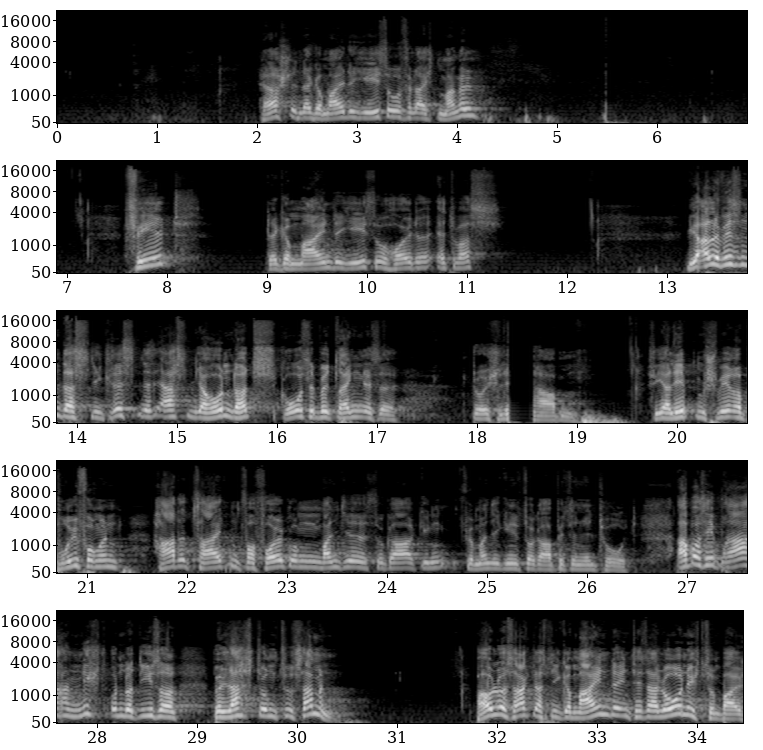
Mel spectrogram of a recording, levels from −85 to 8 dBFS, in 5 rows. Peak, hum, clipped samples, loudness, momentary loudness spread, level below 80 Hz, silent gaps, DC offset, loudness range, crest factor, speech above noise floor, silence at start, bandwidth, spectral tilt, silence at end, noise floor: -2 dBFS; none; under 0.1%; -19 LUFS; 15 LU; -42 dBFS; none; under 0.1%; 10 LU; 18 dB; 53 dB; 2.05 s; 17.5 kHz; -5.5 dB/octave; 0 s; -71 dBFS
